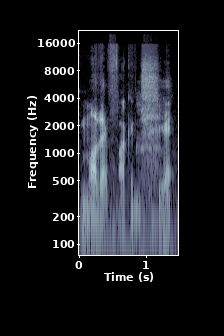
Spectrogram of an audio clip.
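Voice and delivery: low, slow cursing to himself; muted curse. Retold or imitated. Friend retells his dismay at the drunk guests, muted curse. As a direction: swear softly and slowly, drawn out.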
